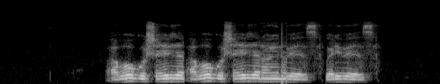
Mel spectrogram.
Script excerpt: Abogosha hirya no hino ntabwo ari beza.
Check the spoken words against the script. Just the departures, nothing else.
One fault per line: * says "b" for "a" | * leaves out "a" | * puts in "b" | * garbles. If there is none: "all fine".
* puts in "abogosha hirya"
* says "beza" for "ntabwo"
